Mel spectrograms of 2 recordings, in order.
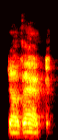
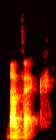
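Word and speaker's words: דבק: Davak. Davak. Ele dá a And the pronúncia. form just below that, Davek.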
